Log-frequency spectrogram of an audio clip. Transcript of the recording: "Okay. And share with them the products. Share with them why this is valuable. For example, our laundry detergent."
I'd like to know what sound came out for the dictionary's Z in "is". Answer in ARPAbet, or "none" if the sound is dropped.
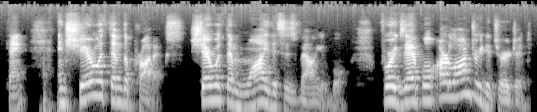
Z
